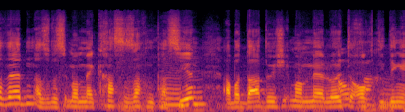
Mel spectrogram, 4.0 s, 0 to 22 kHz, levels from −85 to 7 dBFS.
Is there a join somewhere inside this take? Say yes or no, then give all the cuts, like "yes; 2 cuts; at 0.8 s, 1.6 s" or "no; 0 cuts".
no; 0 cuts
